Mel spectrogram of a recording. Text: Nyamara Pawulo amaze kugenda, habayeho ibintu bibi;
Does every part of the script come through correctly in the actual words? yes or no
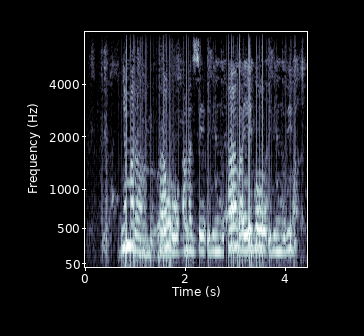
no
